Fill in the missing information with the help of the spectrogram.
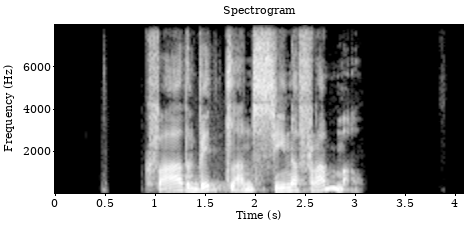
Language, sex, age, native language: Icelandic, male, 30-39, Icelandic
